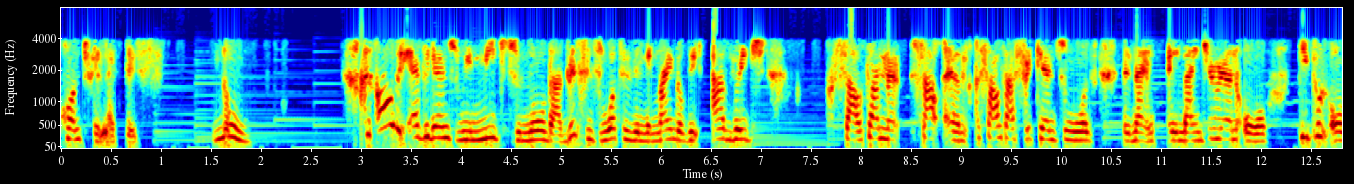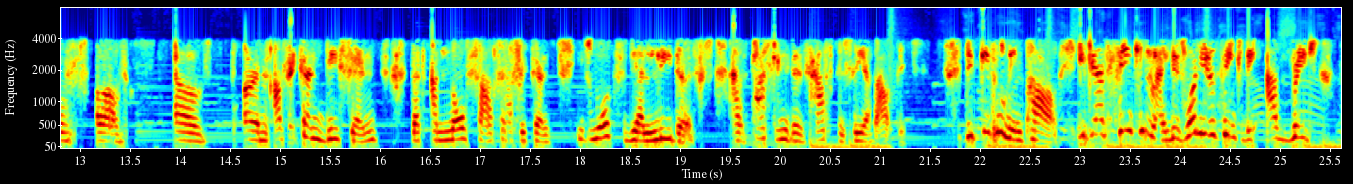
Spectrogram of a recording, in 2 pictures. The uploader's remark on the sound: on a conference call with two guests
